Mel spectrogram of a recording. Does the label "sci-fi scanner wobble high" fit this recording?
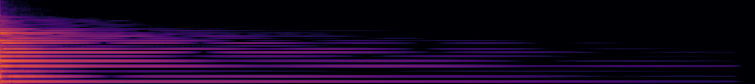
No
